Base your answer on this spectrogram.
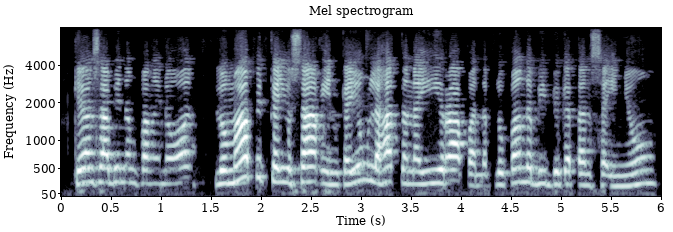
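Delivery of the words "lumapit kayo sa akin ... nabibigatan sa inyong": raised, declaiming quote; proclaiming scripture. Retold or imitated. Preacher quoting Jesus' invitation to the burdened, proclaiming. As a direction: proclaim it out to the room. Reads Jesus' words aloud forcefully.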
